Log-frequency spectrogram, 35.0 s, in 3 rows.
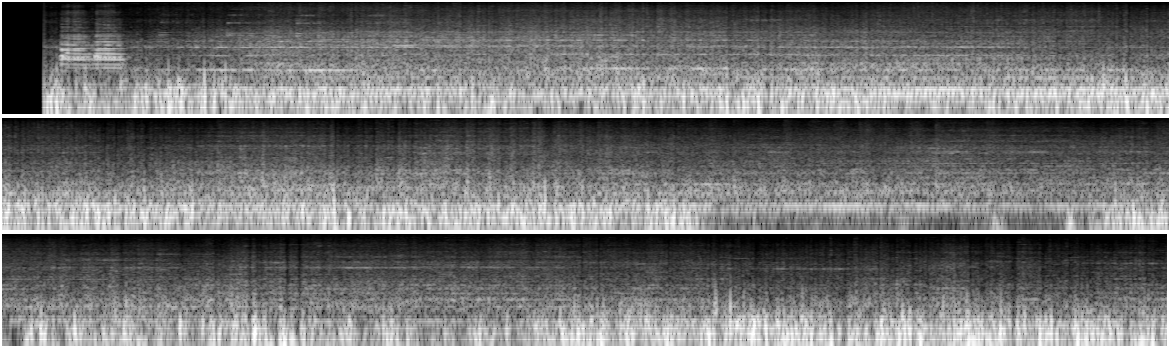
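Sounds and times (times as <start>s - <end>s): locomotive horn: 0.4s - 11.5s
heavy train rumble: 0.4s - 34.9s.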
